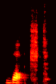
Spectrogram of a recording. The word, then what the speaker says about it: watched: On prend watched, d'accord? Les 2 dernières lettres, CH, est-ce qu'elles sont dans le tableau? Oui. Et on voit qu'en face de CH, ça donne le son T, watched.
